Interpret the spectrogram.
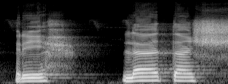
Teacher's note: Huruf ta langsung sambung ke huruf shin yang berharokat tasdid ya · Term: alif lam syamsiyah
